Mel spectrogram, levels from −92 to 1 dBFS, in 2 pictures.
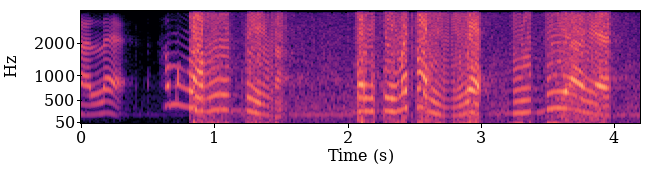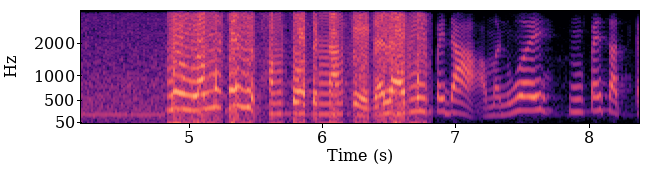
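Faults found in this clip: mu-law and A-law mixed up, 0.82–6.82 s. Harsh, distorted speech; pauses filled with noise. Probable component: G.711 decoder reading A-law samples as mu-law. Companding curves differ, so levels scramble and near-silent samples lift well above zero.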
